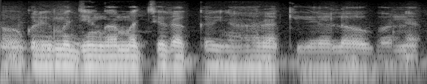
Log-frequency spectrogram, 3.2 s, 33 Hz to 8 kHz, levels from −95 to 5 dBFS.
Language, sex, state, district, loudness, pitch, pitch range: Hindi, male, Maharashtra, Washim, -19 LUFS, 100 Hz, 95-105 Hz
